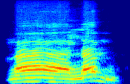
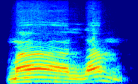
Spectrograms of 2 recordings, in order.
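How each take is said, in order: Both takes have the same delivery.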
